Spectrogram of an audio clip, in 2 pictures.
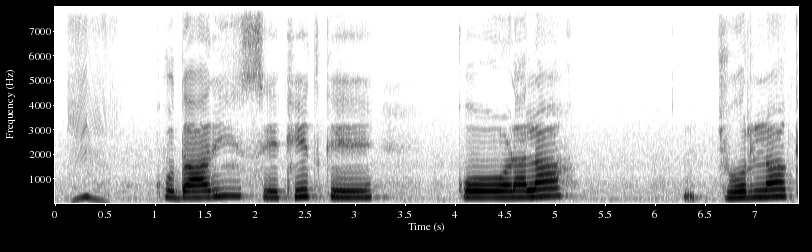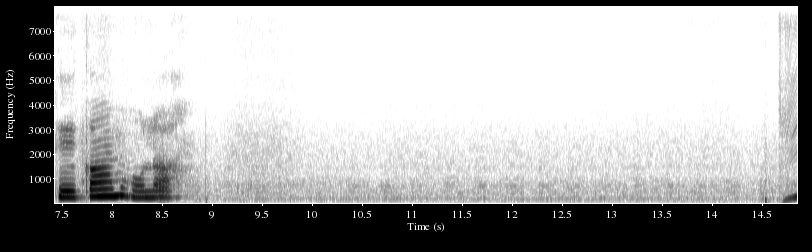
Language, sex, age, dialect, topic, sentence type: Bhojpuri, female, 31-35, Northern, agriculture, statement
